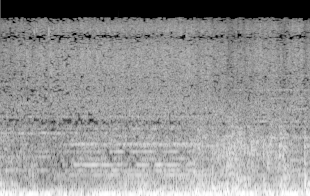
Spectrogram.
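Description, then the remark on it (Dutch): Heavy rain pours down steadily and loudly, with the low rumble of thunder rolling underneath. It's a dense, unbroken storm wash with no voices. “En s'morgens, bij een hevige, hevige storm”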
